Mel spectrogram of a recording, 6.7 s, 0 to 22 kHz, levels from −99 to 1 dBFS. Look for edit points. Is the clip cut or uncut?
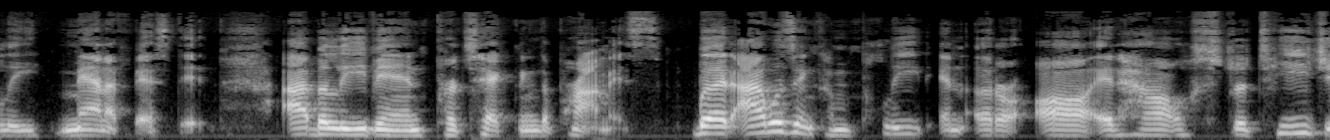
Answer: cut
